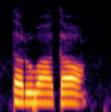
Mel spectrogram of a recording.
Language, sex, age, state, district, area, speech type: Telugu, female, 45-60, Andhra Pradesh, Vizianagaram, rural, read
